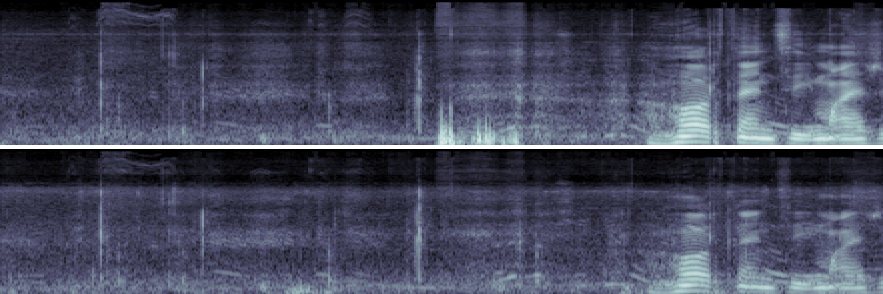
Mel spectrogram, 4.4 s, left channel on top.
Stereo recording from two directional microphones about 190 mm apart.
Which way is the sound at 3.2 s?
30° left (ahead or behind).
